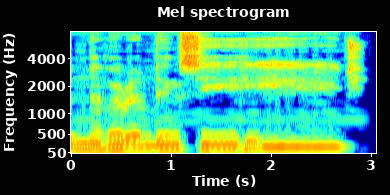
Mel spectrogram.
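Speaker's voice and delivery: very slow, dramatic trailer voice; dramatic announcer. Pretend. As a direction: stretch it out like a movie trailer.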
